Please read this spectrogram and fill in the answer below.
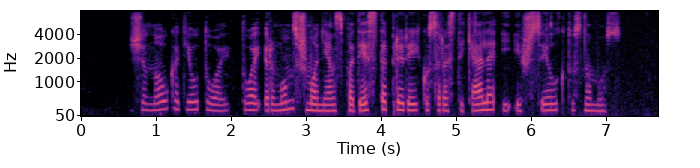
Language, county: Lithuanian, Vilnius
